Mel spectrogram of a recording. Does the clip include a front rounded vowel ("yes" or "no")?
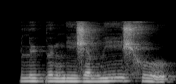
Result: yes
